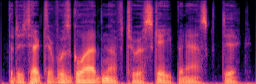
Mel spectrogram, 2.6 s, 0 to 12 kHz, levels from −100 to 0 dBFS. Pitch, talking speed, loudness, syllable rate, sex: 75 Hz, 235 wpm, -20 LUFS, 7.1 syllables/s, male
